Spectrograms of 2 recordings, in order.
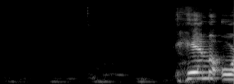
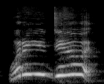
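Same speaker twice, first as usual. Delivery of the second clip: very high singsong question; playful pestering; 13 semitones higher, 4 dB louder than usual. Pretend. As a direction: pipe it up high, teasing. Playfully pestering someone off mic.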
